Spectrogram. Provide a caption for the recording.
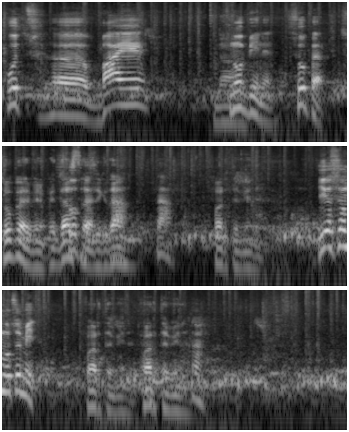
People speak as pigeons coo and flap their wings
